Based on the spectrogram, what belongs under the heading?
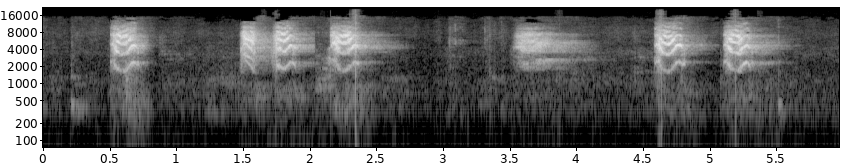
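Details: Calls of a female double-collared seedeater, used to get a male singing: clear, high, bright chirps given singly and in rapid doublets and triplets, plus one softer, rasping note, on a quiet background.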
